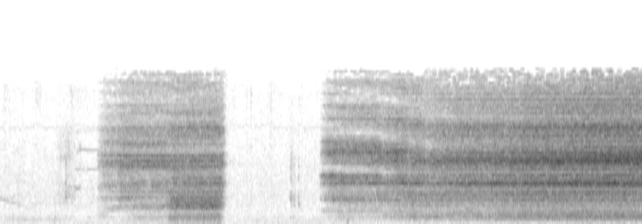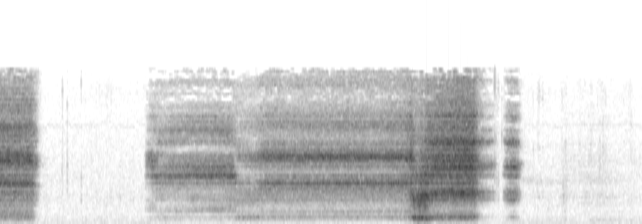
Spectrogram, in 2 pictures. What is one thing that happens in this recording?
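Compressed air hisses loudly in bursts from a nozzle.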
